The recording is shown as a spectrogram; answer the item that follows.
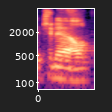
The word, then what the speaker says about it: Connell: mentioned it as well we say canel connell is how it's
